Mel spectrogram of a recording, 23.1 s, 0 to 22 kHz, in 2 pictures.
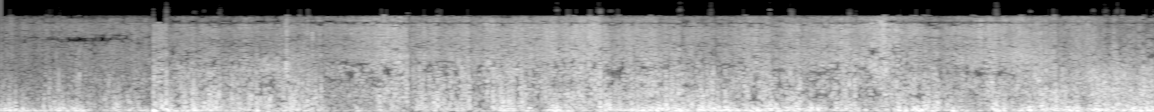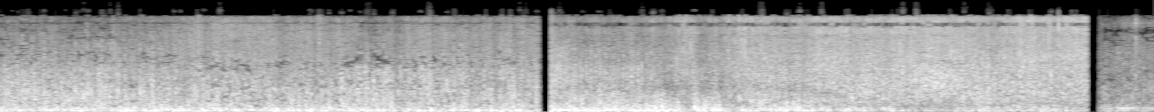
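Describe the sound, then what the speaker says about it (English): Strong wind of about 25 knots gusting 30 roars steadily across the microphone aboard a sailboat at sea, with rough water rushing and slapping against the hull, loud and continuous, briefly cutting out twice. "Wind strengthened maybe 25 knots now, gusting 30. And with that, the sea's picked up."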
